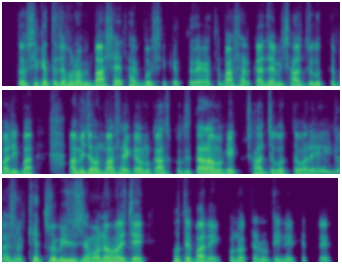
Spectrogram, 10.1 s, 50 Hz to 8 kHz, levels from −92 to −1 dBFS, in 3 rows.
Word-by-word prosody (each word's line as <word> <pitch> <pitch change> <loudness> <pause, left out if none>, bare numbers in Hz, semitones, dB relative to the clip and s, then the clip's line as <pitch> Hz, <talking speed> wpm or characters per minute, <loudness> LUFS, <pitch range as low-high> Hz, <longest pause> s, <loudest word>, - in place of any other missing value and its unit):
তো - - -6
সেক্ষেত্রে 200 +2 0
যখন 195 -1 0
আমি 190 - -2
বাসায় 140 +6 +4
থাকব 155 -1 -4
সেক্ষেত্রে 150 +1 -9
দেখা 150 -1 +1
যাচ্ছে 140 -2 -10
বাসার 145 +3 +1
কাজে 140 0 +2
আমি 140 - -5
সাহায্য 130 +1 0
করতে 135 +1 -6
পারি। 120 -1 +3
বা 125 - +5 0.4
আমি 145 +2 +4
যখন 160 -1 +4
বাসায় 150 +1 +3
কোন 140 0 +1
কাজ 140 0 +4
করছি 135 -2 -7
তারা 145 0 +8
আমাকে 140 +1 +1
একটু 140 - -22
সাহায্য 130 -1 -1
করতে 125 0 -4
পারে। 120 - -1
এইগুলো 300 +1 -4
আসলে 235 0 -4
ক্ষেত্র 205 -1 -1
বিশেষে 180 -2 +1
মনে 150 -2 +3
হয় 145 0 +4
যে 140 - +6 0.4
হতে 145 0 +2
পারে। 115 -3 +3 0.2
কোন 120 - -6
একটা 115 - -9
রুটিনের 110 -1 -6
ক্ষেত্রে। - - -11
145 Hz, 245 wpm, -25 LUFS, 135-160 Hz, 0.4 s, তারা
